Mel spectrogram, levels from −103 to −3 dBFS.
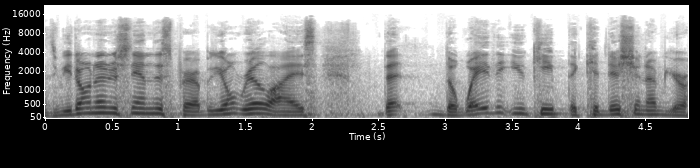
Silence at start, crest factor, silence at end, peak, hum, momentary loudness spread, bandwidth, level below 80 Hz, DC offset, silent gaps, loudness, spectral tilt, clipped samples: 0 s; 16 dB; 0 s; -12 dBFS; none; 8 LU; 14 kHz; -58 dBFS; under 0.1%; none; -27 LUFS; -5.5 dB/octave; under 0.1%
